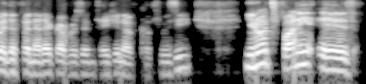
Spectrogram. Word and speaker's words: Kofuzi: a phonetic representation of kafuzi you know what's funny is um a lot of people will call me because if you put it into to siri that's how siri reads it that's that's what i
